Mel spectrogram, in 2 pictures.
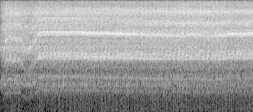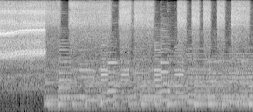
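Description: Cordless drill with a paint-stirrer attachment spinning in a tin of paint, a steady high whine that rises slightly before it stops suddenly about six seconds in. Acoustic guitar music then plays to the end.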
